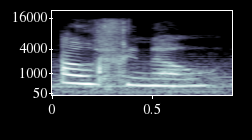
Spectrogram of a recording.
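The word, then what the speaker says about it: Alphinaud: Oh, Alphino. So the D in his name is silent, right?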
